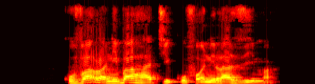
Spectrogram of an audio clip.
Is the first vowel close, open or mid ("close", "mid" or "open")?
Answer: close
